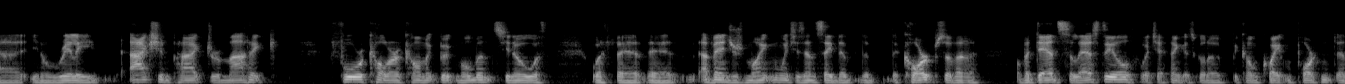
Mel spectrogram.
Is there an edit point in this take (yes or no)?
no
